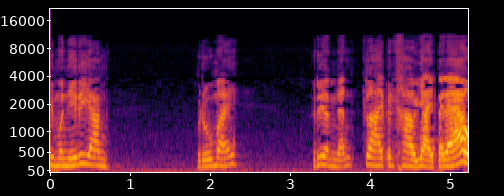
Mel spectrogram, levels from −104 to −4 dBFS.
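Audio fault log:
Throughout: HE-AAC compression, heavy. The speech has nothing above 11 kHz, and its upper range sounds bright but not genuine. Sibilants come out gritty and lispy, with a metallic edge. The likely cause is HE-AAC at a very low bitrate, around 12 kbps. Only the lower spectrum is properly coded. The treble is rebuilt by copying lower bands upward under a coarse envelope. Harmonics then fail to line up across the crossover.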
